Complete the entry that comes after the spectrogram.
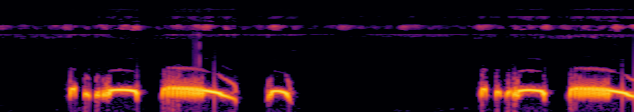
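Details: Spotted dove call used to challenge rivals and lure wild birds: short stuttered notes, a long rolling coo falling in pitch, then a single clipped coo, the phrase repeating after a pause; faint high hiss above.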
